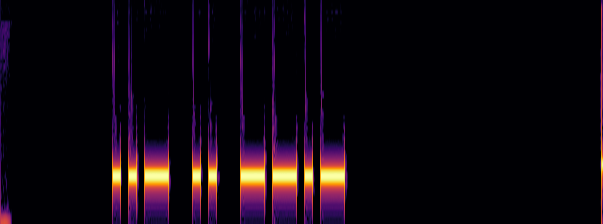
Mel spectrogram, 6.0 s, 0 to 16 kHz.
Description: Morse code, heard as a keyed tone, about 15 wpm, 700 Hz. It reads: UIQ
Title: USA Call Sign Postfixes - 3 Letters 15wpm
